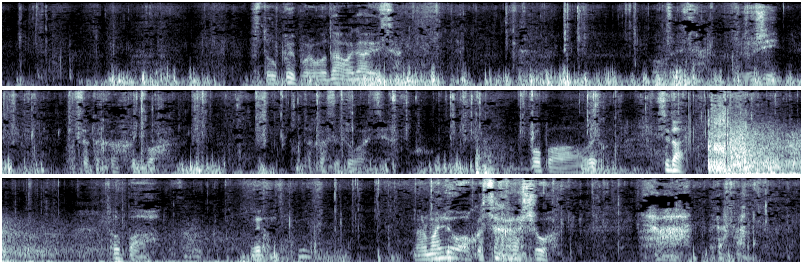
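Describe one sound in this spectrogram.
A young man talks close to a phone microphone as he walks.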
